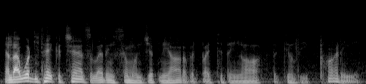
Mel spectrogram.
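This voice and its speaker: An actor playing a cool, sardonic private detective with a wry manner in a 1950s radio drama. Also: male voice, sits low, big pitch swings, racing, slightly rough, exaggerated voice. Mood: firm. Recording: dull 1950s radio recording.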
